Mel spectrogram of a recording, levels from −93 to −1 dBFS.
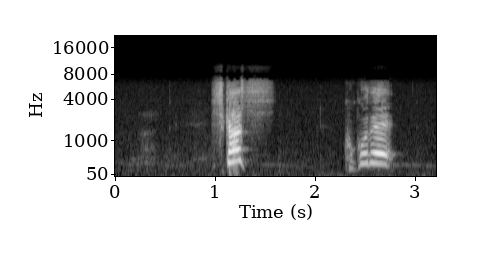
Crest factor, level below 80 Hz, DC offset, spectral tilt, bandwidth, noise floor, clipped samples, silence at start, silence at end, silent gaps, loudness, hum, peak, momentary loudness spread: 22 dB; -66 dBFS; under 0.1%; -2 dB/octave; 7.4 kHz; -64 dBFS; under 0.1%; 1 s; 0.45 s; none; -17 LUFS; none; 0 dBFS; 19 LU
